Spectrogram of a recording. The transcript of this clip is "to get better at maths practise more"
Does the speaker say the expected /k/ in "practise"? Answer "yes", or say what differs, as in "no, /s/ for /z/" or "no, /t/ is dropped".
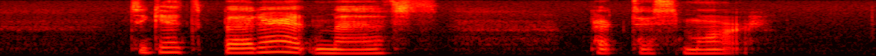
yes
